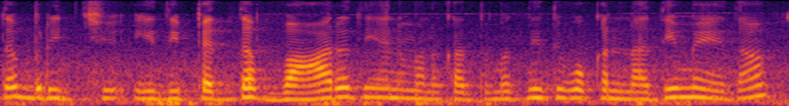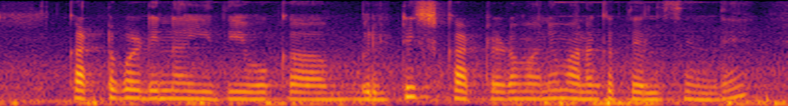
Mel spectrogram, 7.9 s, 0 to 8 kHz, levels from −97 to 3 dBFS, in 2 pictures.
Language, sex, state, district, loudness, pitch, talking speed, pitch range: Telugu, female, Andhra Pradesh, Chittoor, -21 LUFS, 220 Hz, 130 wpm, 200-240 Hz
